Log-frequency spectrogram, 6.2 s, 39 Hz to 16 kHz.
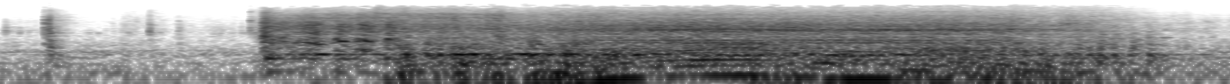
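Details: BMW E36 that sat for months: the pump doesn't prime with the key on, only while cranking. A few short cranking bursts, then it catches and runs unevenly before dying; it won't keep running. The owner plans to pull the fuel pump.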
